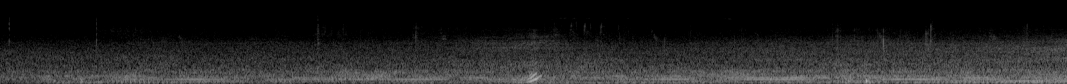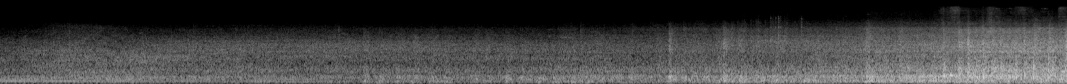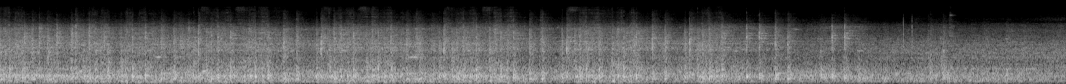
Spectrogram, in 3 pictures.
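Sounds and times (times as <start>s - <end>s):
train wheels clattering over rail joints: 14.2s - 31.7s.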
